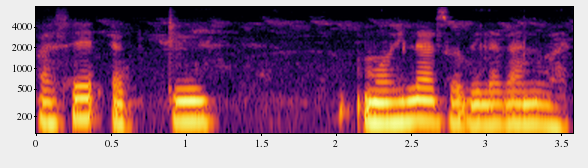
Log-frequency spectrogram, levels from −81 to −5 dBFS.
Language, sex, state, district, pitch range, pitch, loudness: Bengali, female, Assam, Hailakandi, 155-170 Hz, 165 Hz, -14 LUFS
